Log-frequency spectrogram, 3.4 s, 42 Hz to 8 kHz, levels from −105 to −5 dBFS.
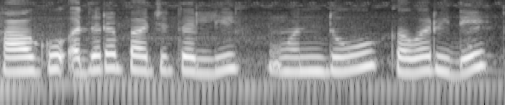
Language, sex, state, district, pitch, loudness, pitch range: Kannada, female, Karnataka, Bidar, 235 Hz, -18 LUFS, 230-255 Hz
